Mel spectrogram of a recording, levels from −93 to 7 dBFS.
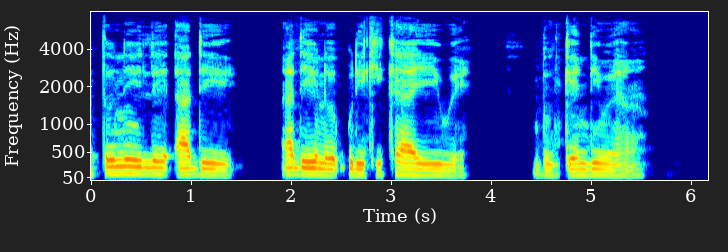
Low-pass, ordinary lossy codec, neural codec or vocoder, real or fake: none; none; codec, 16 kHz, 16 kbps, FreqCodec, larger model; fake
